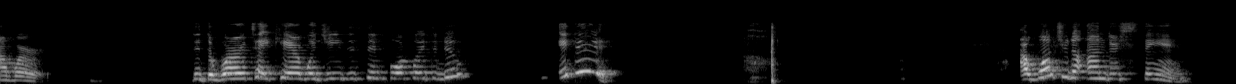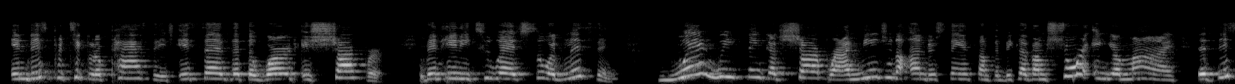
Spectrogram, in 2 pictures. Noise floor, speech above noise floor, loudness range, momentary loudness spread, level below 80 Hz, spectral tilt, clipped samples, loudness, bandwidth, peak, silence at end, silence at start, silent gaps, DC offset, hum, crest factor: under -90 dBFS; over 64 dB; 5 LU; 14 LU; -74 dBFS; -4.5 dB/octave; under 0.1%; -27 LUFS; 7.8 kHz; -8 dBFS; 0 s; 0 s; 8.79-8.87 s; under 0.1%; none; 20 dB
